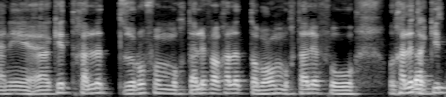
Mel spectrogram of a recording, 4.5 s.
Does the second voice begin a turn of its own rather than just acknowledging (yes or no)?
no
